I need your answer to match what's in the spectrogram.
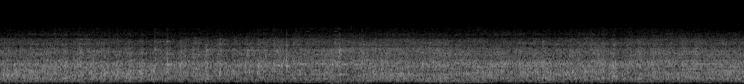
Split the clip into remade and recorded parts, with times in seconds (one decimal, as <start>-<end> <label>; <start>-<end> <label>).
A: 0.0-2.7 recorded; 2.7-5.1 remade; 5.1-6.6 recorded; 6.6-7.4 remade

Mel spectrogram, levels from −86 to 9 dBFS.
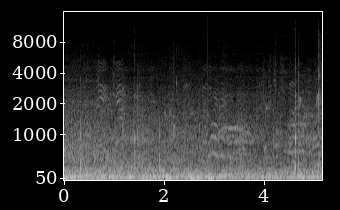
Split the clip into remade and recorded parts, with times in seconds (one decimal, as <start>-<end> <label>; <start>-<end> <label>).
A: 0.0-1.2 recorded; 1.2-1.8 remade; 1.8-3.2 recorded; 3.2-4.0 remade; 4.0-5.2 recorded

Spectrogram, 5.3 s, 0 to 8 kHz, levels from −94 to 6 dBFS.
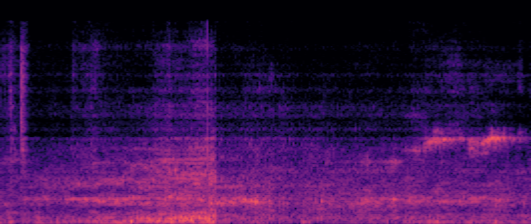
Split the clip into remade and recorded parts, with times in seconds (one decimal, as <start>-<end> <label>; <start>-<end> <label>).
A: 0.0-5.3 remade

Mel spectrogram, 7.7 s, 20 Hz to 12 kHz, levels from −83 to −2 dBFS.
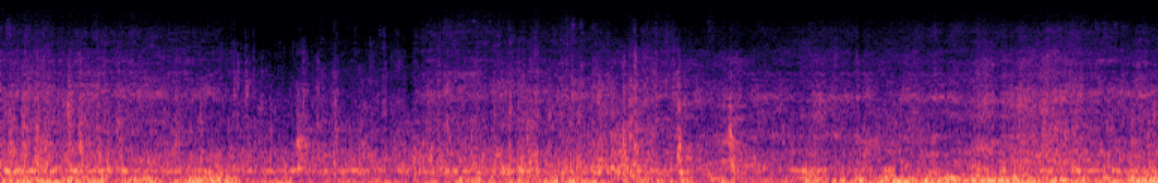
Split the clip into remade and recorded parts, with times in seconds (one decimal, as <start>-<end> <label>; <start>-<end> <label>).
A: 0.0-4.3 recorded; 4.3-6.9 remade; 6.9-7.7 recorded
